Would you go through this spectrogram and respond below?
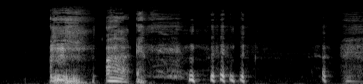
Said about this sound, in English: and then I have to cough and clear my throat.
